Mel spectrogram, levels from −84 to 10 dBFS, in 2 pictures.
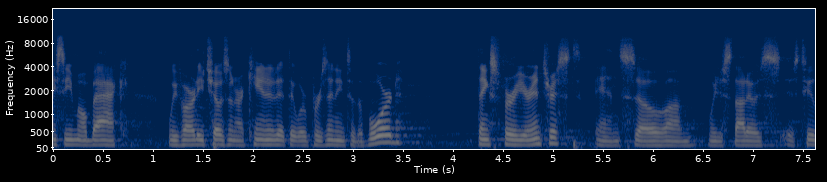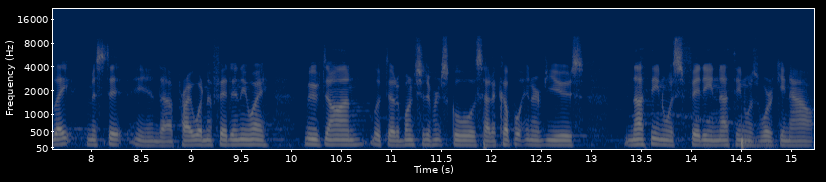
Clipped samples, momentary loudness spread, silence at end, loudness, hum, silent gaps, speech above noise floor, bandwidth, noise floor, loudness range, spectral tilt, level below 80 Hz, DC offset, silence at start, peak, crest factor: under 0.1%; 8 LU; 0 s; -47 LUFS; none; none; 29 dB; 10.5 kHz; -76 dBFS; 2 LU; -4.5 dB/octave; -78 dBFS; under 0.1%; 0 s; -26 dBFS; 20 dB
